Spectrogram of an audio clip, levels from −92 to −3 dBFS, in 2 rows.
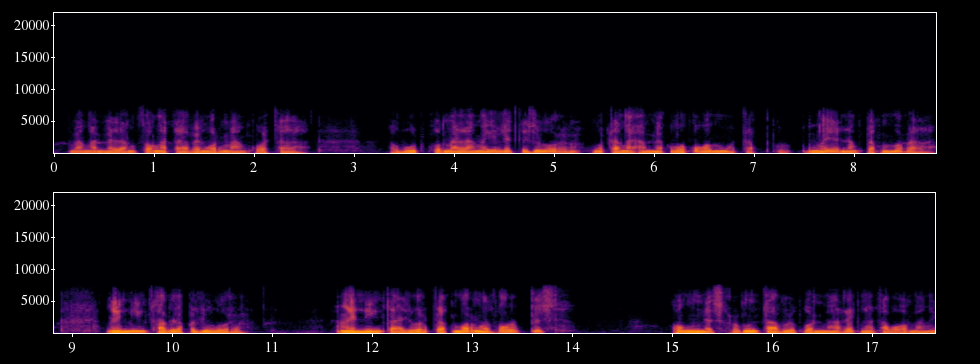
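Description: From start to finish, the speech carries AMR wideband (HD Voice) codec damage, and it is heavy. The codec rebuilds the voice from a pulse-driven model of the vocal tract. It codes detail only up to 6.4 kHz, and fills the band just above with shaped noise. Nothing is heard above 7.4 kHz. The sound is rough and raspy throughout. That level of harm points to the codec's lowest rate, around 6.6 kbit/s.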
